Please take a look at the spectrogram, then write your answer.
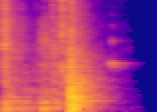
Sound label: household door wooden internal shut; Door Shutting - Wooden Internal Door Closed; Miscellaneous Doors; McKinneySound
